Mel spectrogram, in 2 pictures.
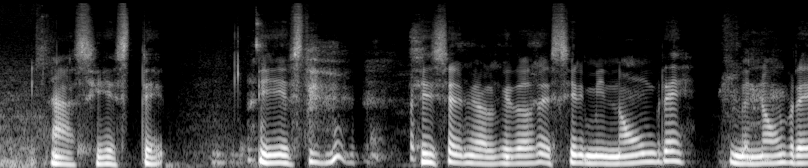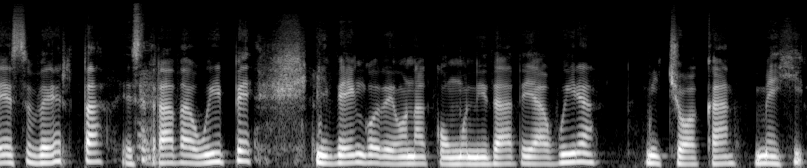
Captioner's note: speaking spanish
